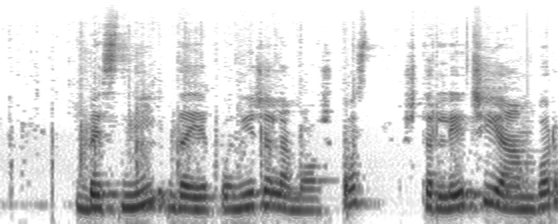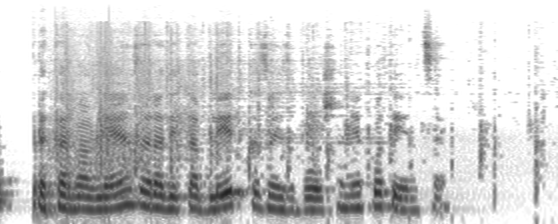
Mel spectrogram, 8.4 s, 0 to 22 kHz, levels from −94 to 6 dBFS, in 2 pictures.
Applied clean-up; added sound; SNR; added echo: classical method spectral subtraction.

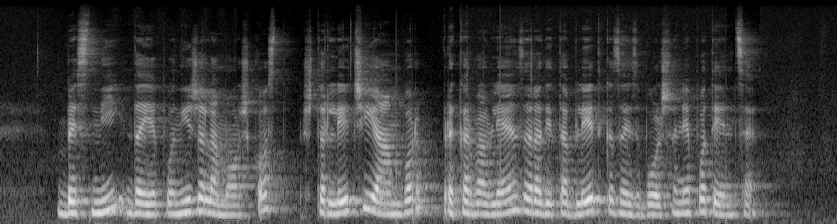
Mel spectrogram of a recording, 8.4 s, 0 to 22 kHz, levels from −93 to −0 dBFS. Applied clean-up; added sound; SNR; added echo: none; none; none; none.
